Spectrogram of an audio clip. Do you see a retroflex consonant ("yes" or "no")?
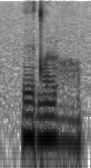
yes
